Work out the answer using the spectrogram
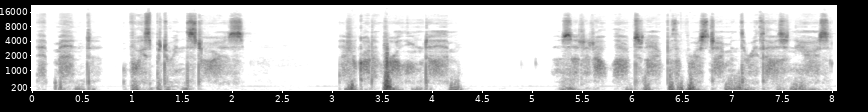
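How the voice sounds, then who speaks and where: An ASMR performer voicing a gentle, lonely ancient alien in a breathy whisper, speaking tenderly and reflectively in a roleplay. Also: normal speed, dry recording, natural voice, rough recording. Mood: solemn, confiding.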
